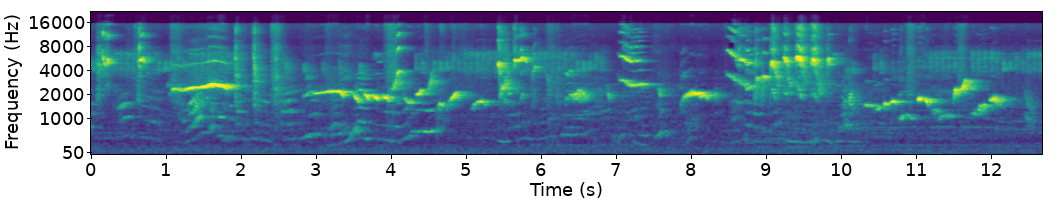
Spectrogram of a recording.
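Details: Morning song of a white-rumped shama: a varied, rambling stream of whistles, slurred notes and sharp clicks in irregular phrases, fairly faint, over a constant low hum.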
